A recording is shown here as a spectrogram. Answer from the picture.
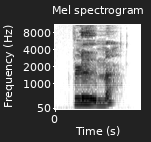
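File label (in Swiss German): "blueme", Alsatian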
